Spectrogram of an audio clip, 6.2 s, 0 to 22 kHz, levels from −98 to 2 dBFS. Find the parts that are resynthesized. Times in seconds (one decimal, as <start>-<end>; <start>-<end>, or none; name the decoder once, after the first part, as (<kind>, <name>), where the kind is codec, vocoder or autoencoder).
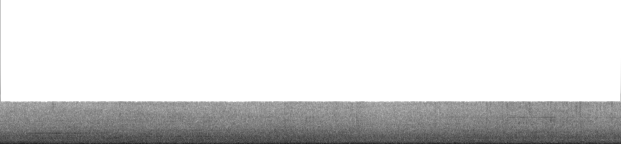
none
